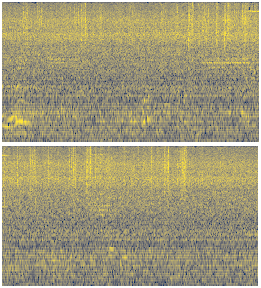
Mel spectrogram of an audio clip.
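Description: Indistinct voices over a steady background hubbub, with a voice a little clearer in the first half second.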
